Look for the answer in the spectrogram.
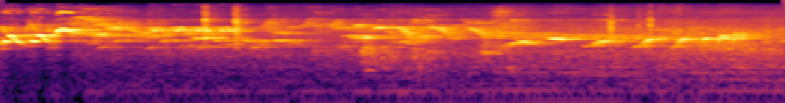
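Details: Captive white-rumped shama for sale in Bintaro, Indonesia; a varied stream of chirps, slurred whistles and short trills, slightly softer in the middle, with faint low background hum.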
